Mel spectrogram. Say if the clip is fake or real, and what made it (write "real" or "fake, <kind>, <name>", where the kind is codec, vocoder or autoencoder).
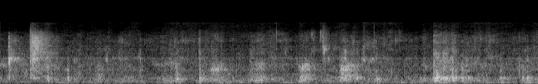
fake, codec, HILCodec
